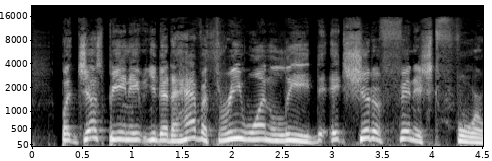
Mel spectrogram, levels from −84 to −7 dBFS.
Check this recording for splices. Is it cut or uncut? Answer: uncut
